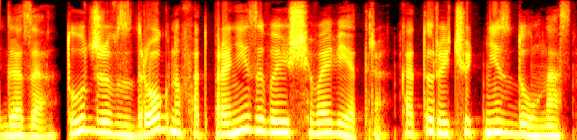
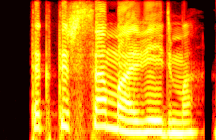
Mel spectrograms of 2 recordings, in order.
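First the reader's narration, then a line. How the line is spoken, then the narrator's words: Ringing laughter. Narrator (Russian): заливисто рассмеялась Наташка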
